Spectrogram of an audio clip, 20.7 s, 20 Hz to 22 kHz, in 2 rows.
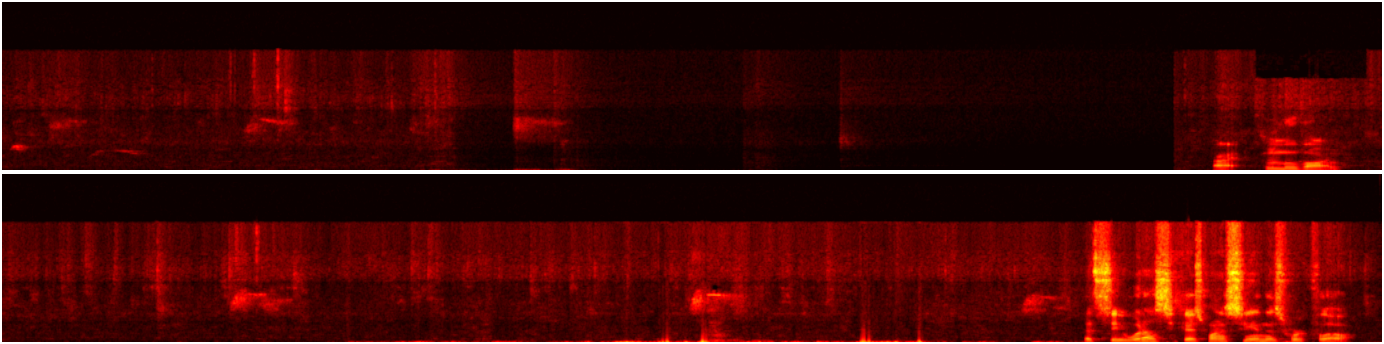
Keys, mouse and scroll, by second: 1.8 click, 3.0-5.1 typing, 8.2 click, 12.0 click.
